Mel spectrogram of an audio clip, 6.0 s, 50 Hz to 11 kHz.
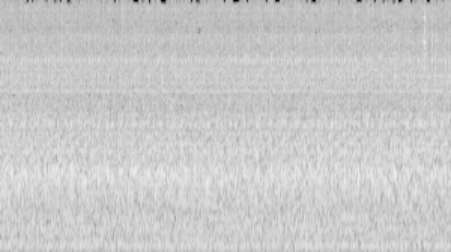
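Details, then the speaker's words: Ford F450 Power Stroke diesel, cold after new serpentine belt, warming up: deep, steady idle with even clatter, no squeal or chirp from belt drive. Normal idle. "Bottom of the range, but she's cold. Let her warm up a little bit."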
